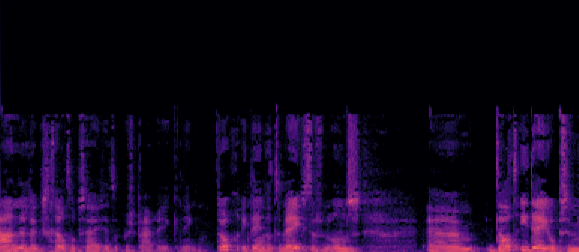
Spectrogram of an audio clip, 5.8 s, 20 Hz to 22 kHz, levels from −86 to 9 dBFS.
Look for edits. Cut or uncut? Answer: uncut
